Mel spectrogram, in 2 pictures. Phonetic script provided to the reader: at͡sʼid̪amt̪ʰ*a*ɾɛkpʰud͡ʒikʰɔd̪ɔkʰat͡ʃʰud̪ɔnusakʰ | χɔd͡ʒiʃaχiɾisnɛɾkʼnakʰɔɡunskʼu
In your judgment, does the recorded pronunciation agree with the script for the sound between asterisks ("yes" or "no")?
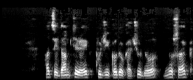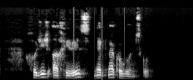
no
